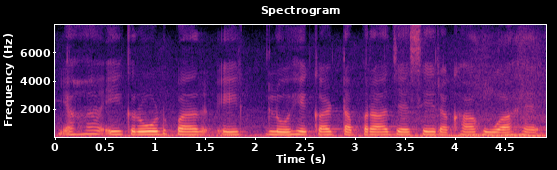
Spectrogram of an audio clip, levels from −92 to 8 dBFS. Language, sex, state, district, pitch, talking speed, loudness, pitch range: Hindi, female, Madhya Pradesh, Katni, 200 Hz, 145 wpm, -15 LUFS, 195-210 Hz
